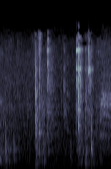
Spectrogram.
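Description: Short knocks and clatter of objects being handled on a desk while a pen is hunted for: one sharp knock near the middle and two more close together towards the end.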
